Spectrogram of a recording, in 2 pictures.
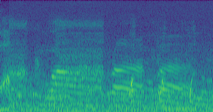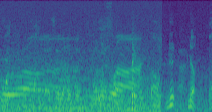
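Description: A woman sings loudly, close up.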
